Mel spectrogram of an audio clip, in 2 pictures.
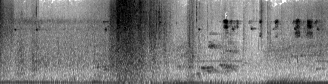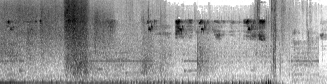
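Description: A small off-road car engine drives and revs.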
